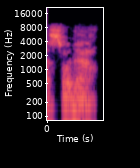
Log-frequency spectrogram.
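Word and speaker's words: 相談: Ini cara bacanya sodang.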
